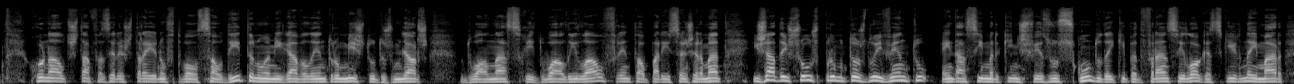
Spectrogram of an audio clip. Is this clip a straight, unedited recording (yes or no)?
no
